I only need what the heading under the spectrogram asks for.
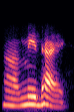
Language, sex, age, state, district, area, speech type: Marathi, female, 30-45, Maharashtra, Nagpur, urban, conversation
